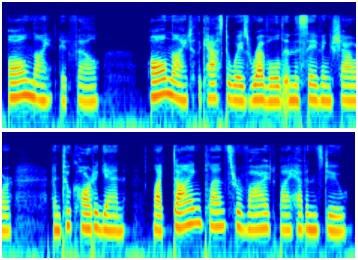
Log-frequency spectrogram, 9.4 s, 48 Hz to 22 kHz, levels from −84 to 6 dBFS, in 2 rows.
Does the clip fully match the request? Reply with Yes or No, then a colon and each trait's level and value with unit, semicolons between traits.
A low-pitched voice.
No: high, 205 Hz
